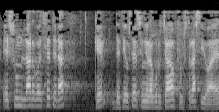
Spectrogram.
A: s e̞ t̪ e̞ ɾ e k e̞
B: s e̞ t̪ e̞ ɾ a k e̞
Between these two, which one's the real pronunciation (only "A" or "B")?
B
